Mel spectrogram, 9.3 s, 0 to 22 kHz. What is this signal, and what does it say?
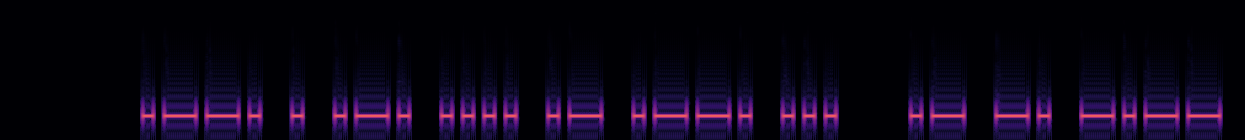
Morse code, heard as a keyed tone, about 15 wpm, 700 Hz. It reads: PERHAPS ANY
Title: Sentences from Top 1600 Words 15wpm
